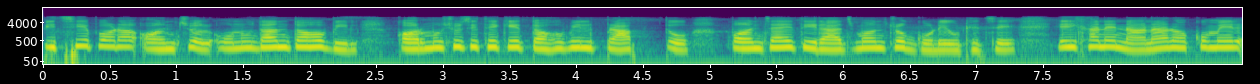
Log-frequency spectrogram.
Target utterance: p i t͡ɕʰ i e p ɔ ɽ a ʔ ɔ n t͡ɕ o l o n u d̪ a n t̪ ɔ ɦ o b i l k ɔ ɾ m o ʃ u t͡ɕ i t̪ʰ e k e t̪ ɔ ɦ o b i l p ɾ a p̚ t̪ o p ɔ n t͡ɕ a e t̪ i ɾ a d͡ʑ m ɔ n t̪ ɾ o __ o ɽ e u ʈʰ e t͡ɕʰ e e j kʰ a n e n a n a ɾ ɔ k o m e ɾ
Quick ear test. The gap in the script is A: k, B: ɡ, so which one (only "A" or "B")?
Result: B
